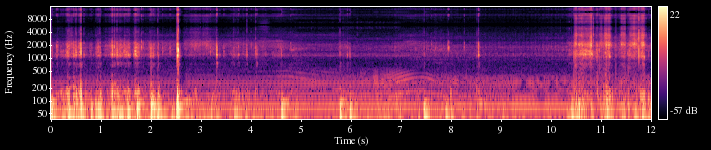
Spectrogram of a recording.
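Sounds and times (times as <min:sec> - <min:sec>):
snowmobile engine running: 0:00.0 - 0:12.0.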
